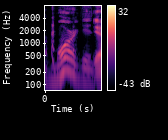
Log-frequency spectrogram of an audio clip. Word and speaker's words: mortgage: I got a mortgage. – Yeah, I got a mortgage. – I got a mortgage with a silent T.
